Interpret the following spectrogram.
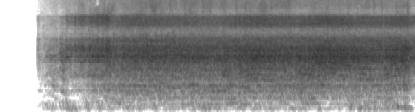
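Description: Car engines revving, fading in after a short silence and then running at an even level.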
